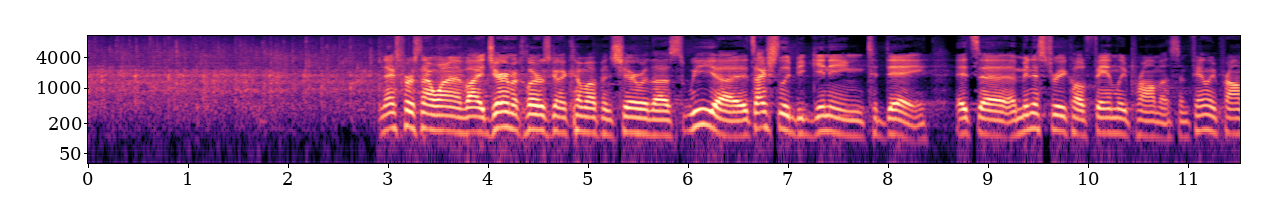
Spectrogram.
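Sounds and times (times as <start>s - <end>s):
audience applause at a church service: 0.0s - 4.6s
speech: 2.9s - 11.5s.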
